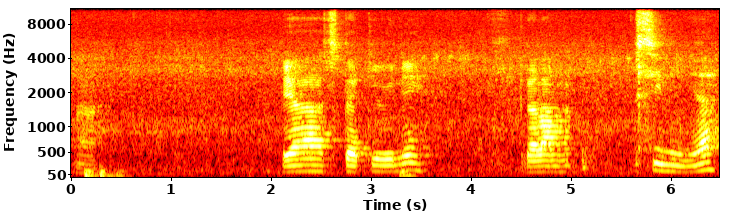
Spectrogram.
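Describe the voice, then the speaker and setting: A man's voice: medium pitch, fairly even intonation, drawn-out words, darkish tone. A young man chatting casually through an unboxing, his voice nasal and stuffy from a cold, rambling with many fillers. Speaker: unboxing vlogger. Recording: echoey room with clear background noise.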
